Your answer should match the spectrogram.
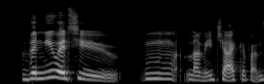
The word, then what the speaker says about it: Vanuatu: Venu. Let me check if I'm saying that right. Hold on. Vanuatu. Pronuniation. Vanuatu.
